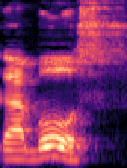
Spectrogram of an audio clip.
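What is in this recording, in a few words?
"gabus", Malay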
